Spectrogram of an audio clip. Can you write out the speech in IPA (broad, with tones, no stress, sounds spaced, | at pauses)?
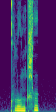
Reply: kʰ l u˩˦ n t͡ɕʰ ɯ˦˥ k̚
